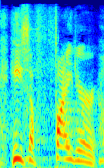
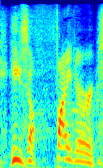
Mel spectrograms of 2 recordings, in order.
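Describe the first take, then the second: No difference in how they are said.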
